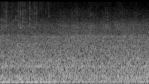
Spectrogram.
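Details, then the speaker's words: 1985 Jeep Cherokee Chief two-door, carbureted V6 with a carburetor believed rebuilt and a new exhaust: steady, even low rumble with no knocks or misses; normal idle. "the engine sounds great it runs really well it's got a new exhaust on the thing man Idol's great"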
